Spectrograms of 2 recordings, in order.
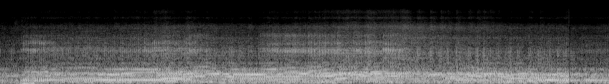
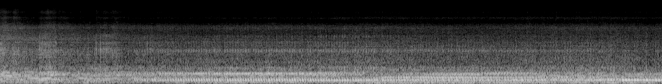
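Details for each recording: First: Tuned 20 hp two-stroke moped, crankcase filled with resin, now with coolant after idling 10 minutes to break in resin: about five revs, note wavers, revs drop faster than normal, labours, then seizes totally; owner suspects main bearings seized. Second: Tuned 20 hp two-stroke moped engine after crankcase resin filling, run without coolant so it got hot: steady even buzz holding one speed about ten seconds then shut off; runs smoothly, no seizing, perhaps slight grinding.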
